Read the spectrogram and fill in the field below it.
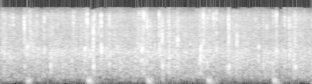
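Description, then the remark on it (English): An audience applauds, dense clapping filling the short moment at a steady level, with a regular low pulse roughly every third of a second running beneath it. No one speaks. “Round of applause.”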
